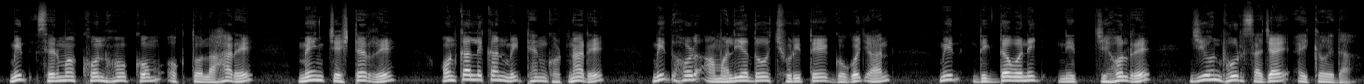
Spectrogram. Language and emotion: Santali, neutral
